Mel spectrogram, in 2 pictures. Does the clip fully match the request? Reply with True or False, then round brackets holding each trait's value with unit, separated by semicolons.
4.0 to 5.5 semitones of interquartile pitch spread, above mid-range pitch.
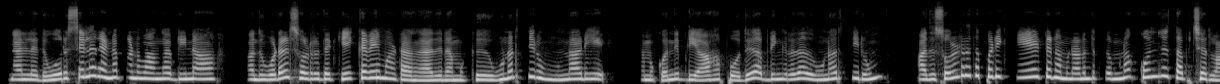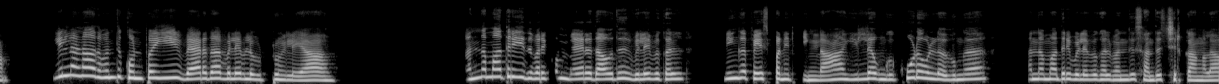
True (4.3 semitones; 255 Hz)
